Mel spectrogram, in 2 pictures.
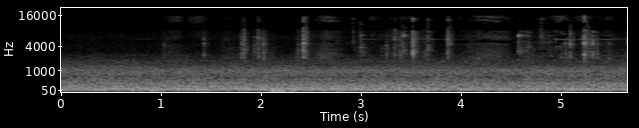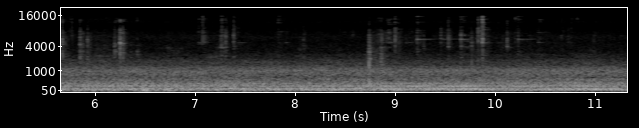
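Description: Light metallic clinks of climbing gear (carabiners and hardware on a belay harness), scattered through the first half and again near the end, over a steady low rumble.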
